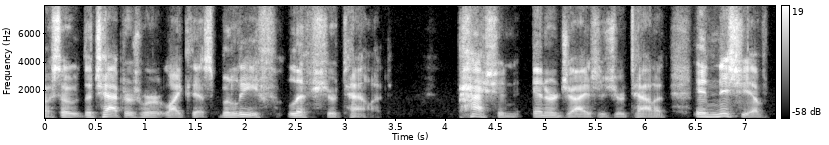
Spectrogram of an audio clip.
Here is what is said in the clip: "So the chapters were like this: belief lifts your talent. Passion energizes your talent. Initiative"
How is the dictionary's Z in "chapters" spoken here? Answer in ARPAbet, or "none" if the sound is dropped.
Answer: Z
